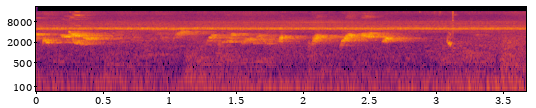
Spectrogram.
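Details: Red-whiskered bulbul singing the southern master song style, heard softer here. A string of short fluty whistled phrases with slurred, rising and falling notes, over a steady high insect-like whine.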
